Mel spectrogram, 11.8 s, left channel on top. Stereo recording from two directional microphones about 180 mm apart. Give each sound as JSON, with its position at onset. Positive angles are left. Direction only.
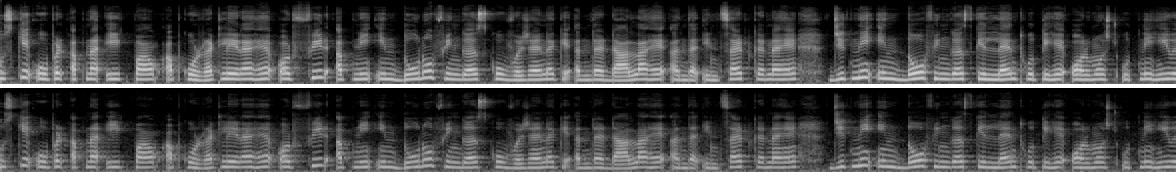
{"t": 0.0, "sound": "speech", "side_deg": 30}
